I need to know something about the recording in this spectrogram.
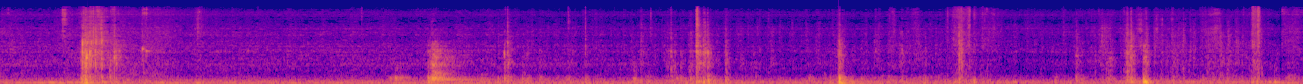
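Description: Round plastic tail lights being pressed into rubber grommets in a steel trailer frame: scattered short knocks and rubbing every second or two, over a faint low steady hum.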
